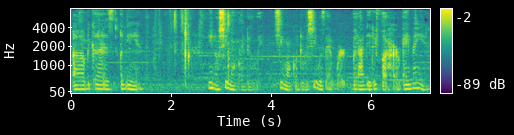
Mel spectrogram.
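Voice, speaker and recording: Woman, podcast host, low voice, gravelly, blunt cussing storyteller. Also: a little fast, over music. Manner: blunt, profane, animated storytelling. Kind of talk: casual solo podcast chat. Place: lives in Burbank, California.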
